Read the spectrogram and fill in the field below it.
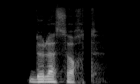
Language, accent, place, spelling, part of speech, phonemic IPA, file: French, France, Lyon, de la sorte, adverb, /də la sɔʁt/, LL-Q150 (fra)-de la sorte.wav
- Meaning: 1. like that, in this way, in such a manner 2. this way (as a consequence)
